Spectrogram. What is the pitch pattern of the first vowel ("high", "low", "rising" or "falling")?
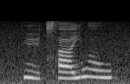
low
